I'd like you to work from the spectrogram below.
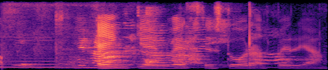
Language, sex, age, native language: Icelandic, female, 9, Icelandic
